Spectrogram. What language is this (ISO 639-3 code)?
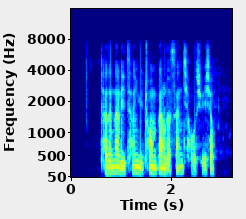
zho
